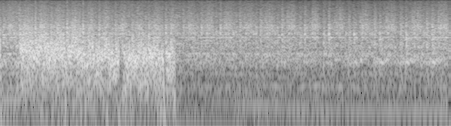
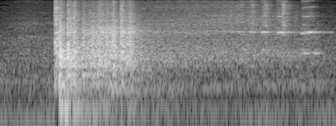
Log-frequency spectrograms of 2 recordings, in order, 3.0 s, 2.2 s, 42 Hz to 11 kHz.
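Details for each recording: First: 1939 Bristol bus engine, rebuilt years ago, first start since reinstalled: short burst as it fires on the button, then a steady, even diesel idle with no knocks or misses. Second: 1939 Bristol bus diesel, rebuilt engine, first start attempt since reinstallation, decompressed: a short half-second metallic clatter from the starter, then nothing; starter pinion not turning the engine over, cause suspected, not confirmed.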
